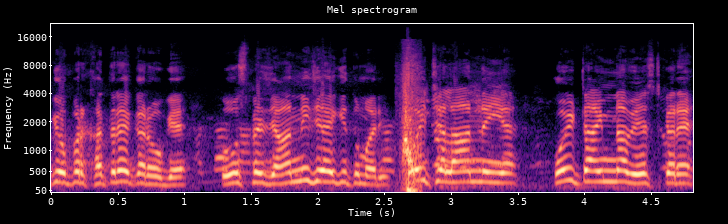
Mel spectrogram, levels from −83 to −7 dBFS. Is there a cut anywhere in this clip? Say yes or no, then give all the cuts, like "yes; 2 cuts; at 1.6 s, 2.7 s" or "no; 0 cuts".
yes; 1 cut; at 2.6 s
